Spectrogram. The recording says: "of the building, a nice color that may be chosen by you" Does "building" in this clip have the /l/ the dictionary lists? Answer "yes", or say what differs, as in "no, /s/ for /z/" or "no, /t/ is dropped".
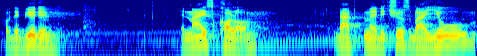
no, /l/ is dropped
